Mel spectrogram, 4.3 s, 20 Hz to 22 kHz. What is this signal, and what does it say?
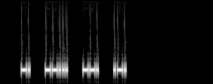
Morse code, heard as a keyed tone, about 34 wpm, spaced as for 20 wpm, 700 Hz. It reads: N7GR
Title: USA Call Signs - 4 Characters - 3x Character Spacing - 35wpm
